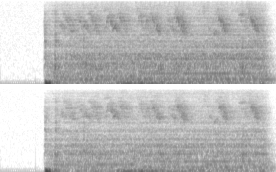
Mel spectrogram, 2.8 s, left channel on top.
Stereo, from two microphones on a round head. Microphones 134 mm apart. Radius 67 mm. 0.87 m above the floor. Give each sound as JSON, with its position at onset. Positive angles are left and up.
{"t": 0.4, "sound": "a bird", "side_deg": 55, "distance_m": 0.8}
